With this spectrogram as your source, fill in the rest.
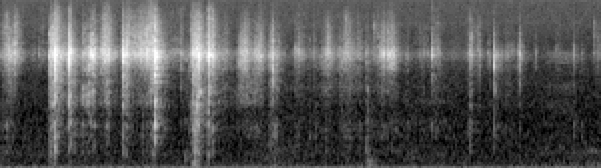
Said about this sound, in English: But we are shuffling.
